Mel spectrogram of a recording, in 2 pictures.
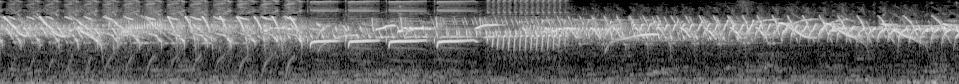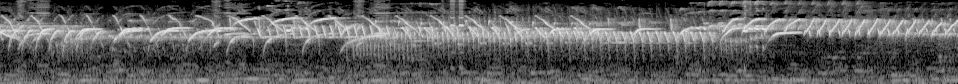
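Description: A Belgian canary sings a bright, rapid stream of trills and chirps.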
